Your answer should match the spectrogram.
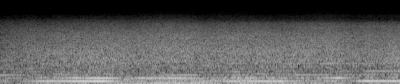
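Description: Steady outdoor background noise, an even hiss, with soft held low notes sounding under it.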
